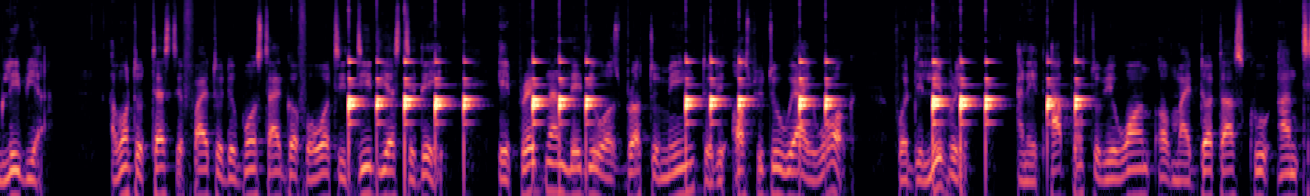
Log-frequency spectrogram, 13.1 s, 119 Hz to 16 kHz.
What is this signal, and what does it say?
Tap code, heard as taps on a metal pipe, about 4 knocks a second, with room echo and speech in English. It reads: XMM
